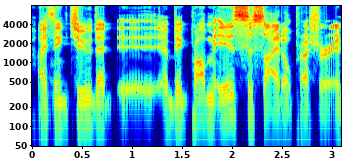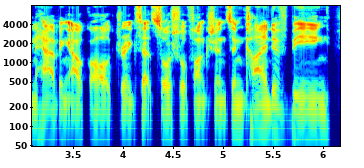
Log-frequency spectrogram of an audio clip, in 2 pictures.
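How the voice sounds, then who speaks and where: A man's voice: low-pitched, brisk, dry recording, studio quality. A man hosting a podcast interview, talking in a wordy, agreeable, conversational manner.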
